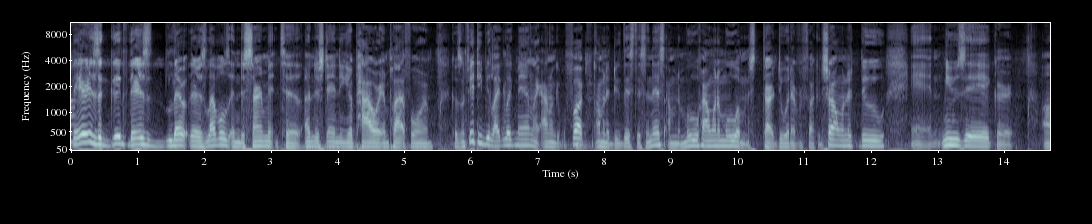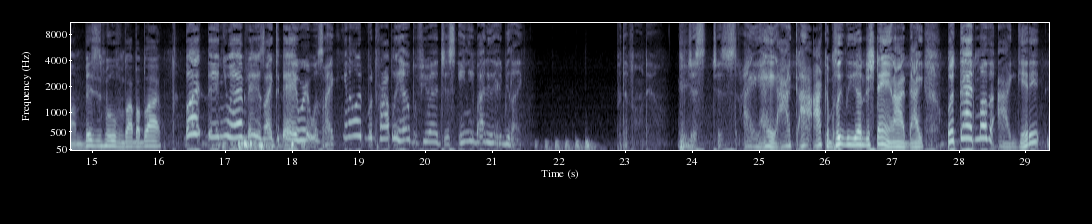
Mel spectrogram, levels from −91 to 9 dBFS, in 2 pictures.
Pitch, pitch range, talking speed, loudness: 130 Hz, 105-170 Hz, 225 wpm, -23 LUFS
